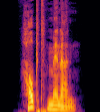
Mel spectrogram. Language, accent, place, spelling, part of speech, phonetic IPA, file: German, Germany, Berlin, Hauptmännern, noun, [ˈhaʊ̯ptˌmɛnɐn], De-Hauptmännern.ogg
- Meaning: dative plural of Hauptmann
